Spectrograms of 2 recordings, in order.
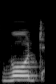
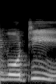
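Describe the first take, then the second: First: The word ends cleanly on the T sound. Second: An extra vowel sound follows the final T. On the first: The speaker calls it right. "the E becomes silent. So it's" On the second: The speaker calls it wrong. "you don't say voti"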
